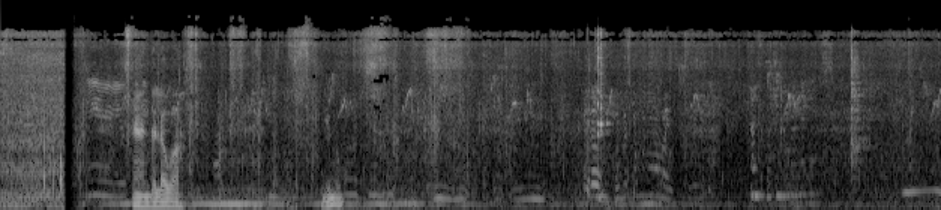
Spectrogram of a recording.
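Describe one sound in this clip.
Children and adults chat nearby outdoors.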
